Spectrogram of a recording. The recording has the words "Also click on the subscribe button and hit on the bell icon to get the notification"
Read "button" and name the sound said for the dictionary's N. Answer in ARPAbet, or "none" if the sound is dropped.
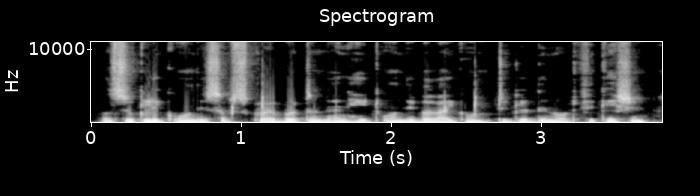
N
